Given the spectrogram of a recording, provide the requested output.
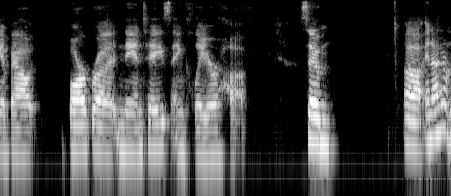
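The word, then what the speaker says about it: Hough: name, it's pronounced like H O U G H. And so, sometimes that can be ho, like the gh is silent.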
